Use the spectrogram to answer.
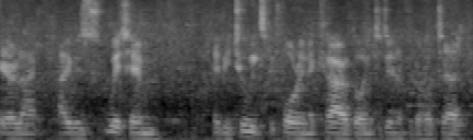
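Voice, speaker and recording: A man with an Irish accent at a fairly low pitch and a fairly quick pace, monotone and flat, with audible room echo and noticeable background noise. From Ireland, rural farming area. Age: 60s. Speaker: retired aviation professional. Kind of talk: casual chat.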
